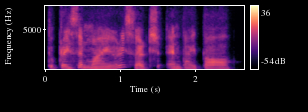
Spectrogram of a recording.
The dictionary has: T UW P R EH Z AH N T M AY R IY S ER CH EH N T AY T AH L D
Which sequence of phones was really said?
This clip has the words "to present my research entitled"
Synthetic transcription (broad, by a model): T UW P R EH S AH N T M AY R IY S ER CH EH N T AY T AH L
